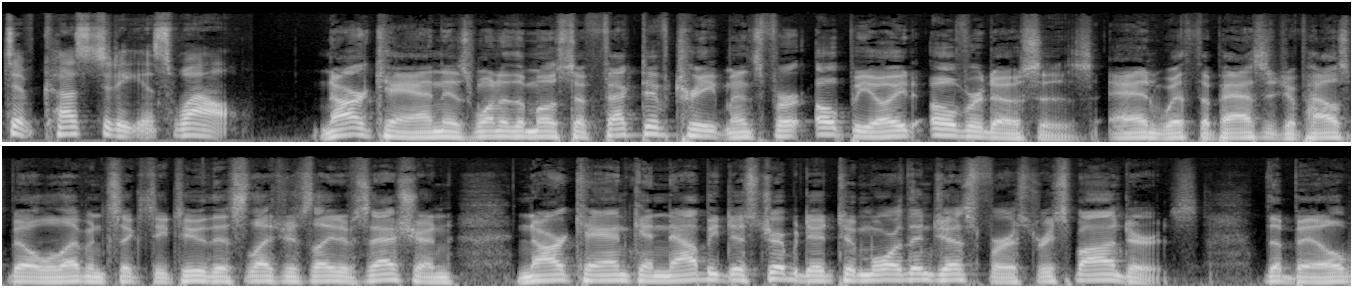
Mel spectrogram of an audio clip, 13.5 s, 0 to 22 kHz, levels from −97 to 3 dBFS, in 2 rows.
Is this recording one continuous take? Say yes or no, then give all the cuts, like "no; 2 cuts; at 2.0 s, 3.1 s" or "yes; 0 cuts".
yes; 0 cuts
